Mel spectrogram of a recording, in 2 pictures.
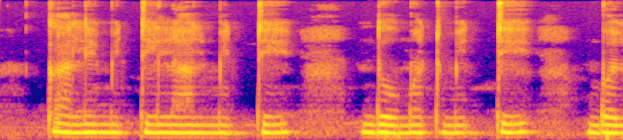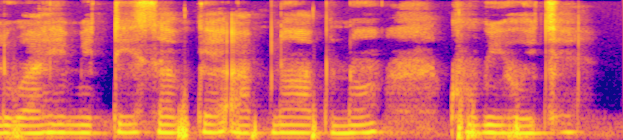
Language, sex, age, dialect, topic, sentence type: Maithili, female, 18-24, Angika, agriculture, statement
